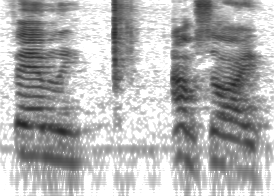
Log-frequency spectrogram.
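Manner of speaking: ordinary talk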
